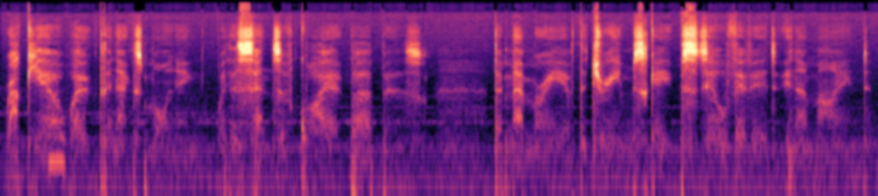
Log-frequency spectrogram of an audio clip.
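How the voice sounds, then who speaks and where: A narrator reading a scripted bedtime story in a breathy, unvoiced ASMR whisper, soothing and hushed, with unhurried phrasing. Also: rough recording. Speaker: audiobook narrator.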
